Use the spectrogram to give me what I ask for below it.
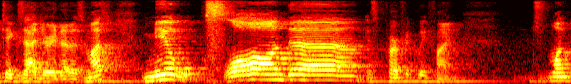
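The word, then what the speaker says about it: ص: Sada, totally wrong. Sada, you're not pronouncing it with it, giving it its right. So Sad is heavy, second part of the tongue. Sa, dal, tip of the tongue behind the top two teeth. Da, Sad.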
